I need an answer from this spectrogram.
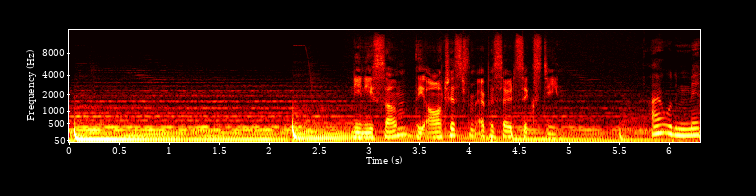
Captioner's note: voiceover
